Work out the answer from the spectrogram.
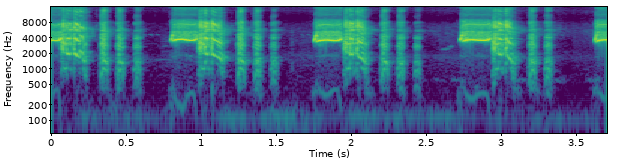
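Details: Grey francolin, locally called teetar in India, calling loudly: a shrill high squealing note followed by a rattle of short clicking pulses, the phrase repeated roughly every second.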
